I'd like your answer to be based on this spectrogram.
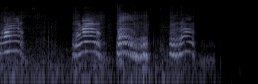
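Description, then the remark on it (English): Xavier, a large gray cat, meows four times, each call a drawn-out, rising-and-falling cry with short pauses between, ending in a brief low purring rumble before silence. “Xavier was a large gray cat who was just as lazy as Hallie had been warned.”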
